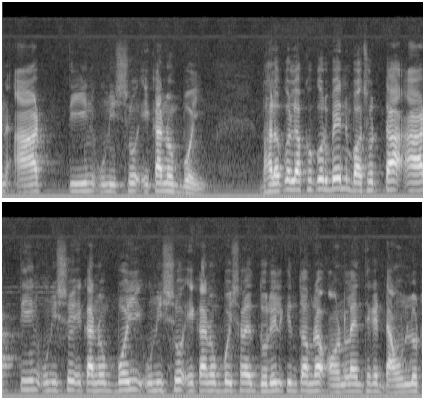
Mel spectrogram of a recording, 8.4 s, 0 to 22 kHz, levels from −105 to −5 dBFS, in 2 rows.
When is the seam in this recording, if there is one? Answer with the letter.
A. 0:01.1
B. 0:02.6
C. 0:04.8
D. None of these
D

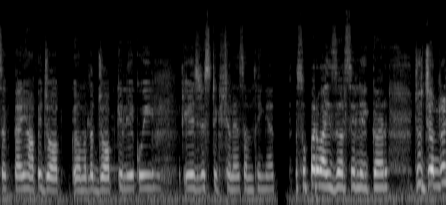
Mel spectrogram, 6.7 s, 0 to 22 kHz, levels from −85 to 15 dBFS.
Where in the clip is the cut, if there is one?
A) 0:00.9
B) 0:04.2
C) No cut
B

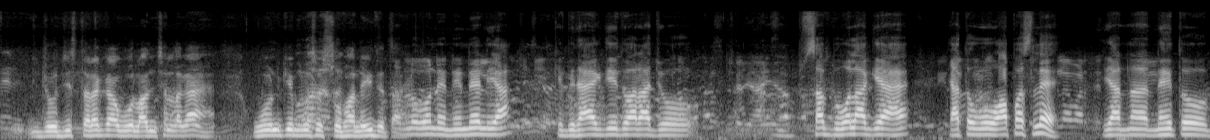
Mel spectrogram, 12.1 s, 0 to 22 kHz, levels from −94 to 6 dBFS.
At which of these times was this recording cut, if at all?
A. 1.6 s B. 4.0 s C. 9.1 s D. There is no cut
B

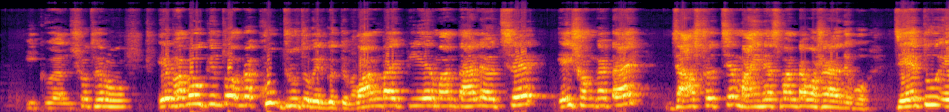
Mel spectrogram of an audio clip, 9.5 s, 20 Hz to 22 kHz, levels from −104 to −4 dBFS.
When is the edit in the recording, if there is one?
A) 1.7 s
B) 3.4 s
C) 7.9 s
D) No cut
B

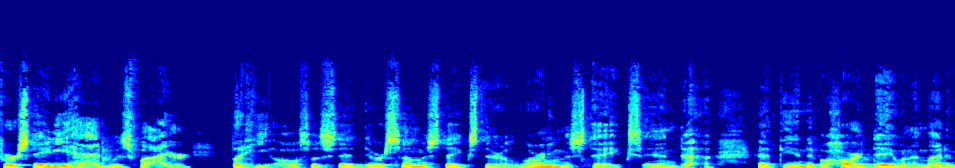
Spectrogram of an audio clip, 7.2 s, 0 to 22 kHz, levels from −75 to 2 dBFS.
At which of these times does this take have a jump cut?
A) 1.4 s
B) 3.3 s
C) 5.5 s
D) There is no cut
A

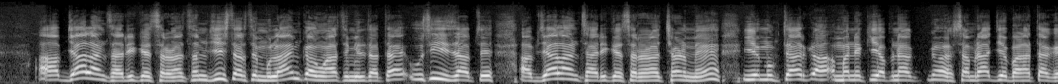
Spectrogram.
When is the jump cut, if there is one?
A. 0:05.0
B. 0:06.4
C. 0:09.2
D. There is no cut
D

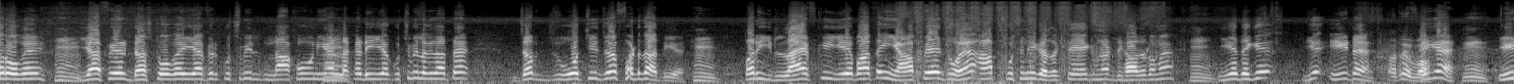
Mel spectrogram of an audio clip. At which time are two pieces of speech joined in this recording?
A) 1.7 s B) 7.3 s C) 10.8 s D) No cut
D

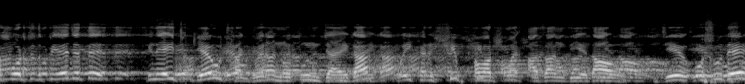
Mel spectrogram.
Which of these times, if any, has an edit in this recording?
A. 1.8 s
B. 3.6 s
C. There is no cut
A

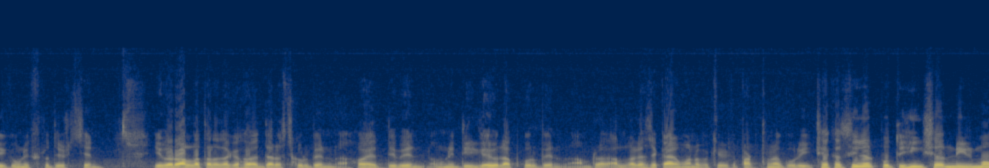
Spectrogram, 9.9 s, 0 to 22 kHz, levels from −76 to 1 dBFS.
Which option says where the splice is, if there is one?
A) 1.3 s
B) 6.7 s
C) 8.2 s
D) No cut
C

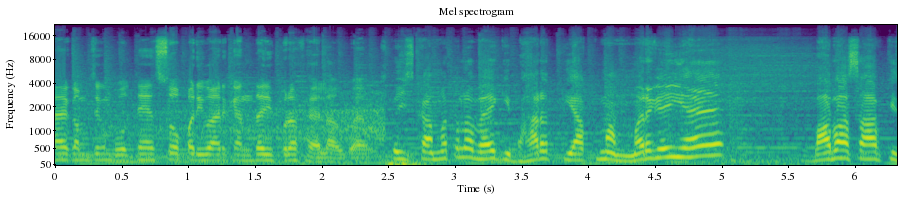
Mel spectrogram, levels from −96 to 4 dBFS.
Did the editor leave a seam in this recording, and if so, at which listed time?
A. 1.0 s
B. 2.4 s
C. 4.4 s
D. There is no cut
B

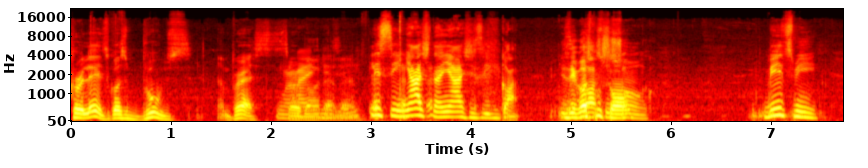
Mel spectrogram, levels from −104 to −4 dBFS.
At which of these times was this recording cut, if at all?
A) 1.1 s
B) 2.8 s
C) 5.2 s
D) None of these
B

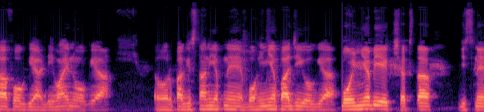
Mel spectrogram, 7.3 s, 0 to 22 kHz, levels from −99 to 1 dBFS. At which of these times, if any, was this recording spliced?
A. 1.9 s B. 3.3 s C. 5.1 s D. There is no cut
C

